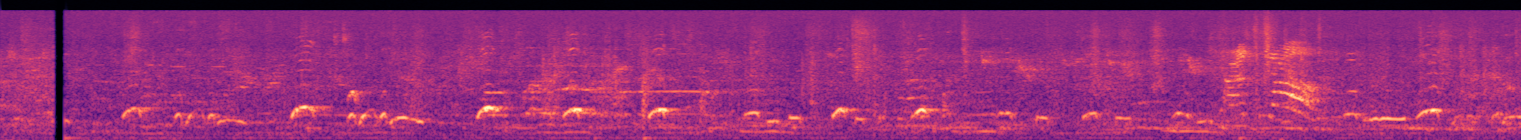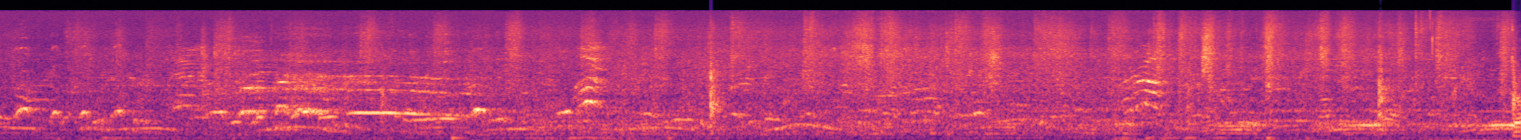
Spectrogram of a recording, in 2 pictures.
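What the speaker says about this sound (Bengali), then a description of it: "তো এই কবুতরটা যে বাইরে এসে ডাকছে, এটাই অনেক বড় ব্যাপার।" A pair of fancy pigeons cooing close by, repeated soft throaty coos in a continuous run, with someone talking over much of it.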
